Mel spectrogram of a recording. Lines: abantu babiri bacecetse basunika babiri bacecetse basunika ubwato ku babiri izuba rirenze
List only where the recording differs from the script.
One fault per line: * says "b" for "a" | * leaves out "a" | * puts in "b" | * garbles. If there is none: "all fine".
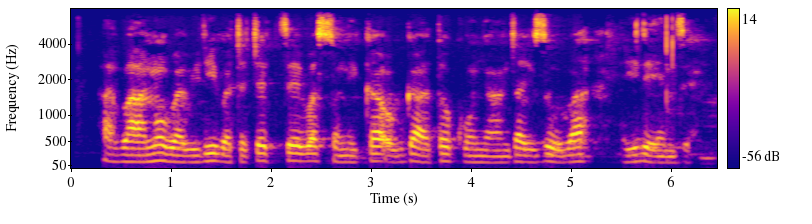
* leaves out "babiri bacecetse basunika"
* says "nyanja" for "babiri"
